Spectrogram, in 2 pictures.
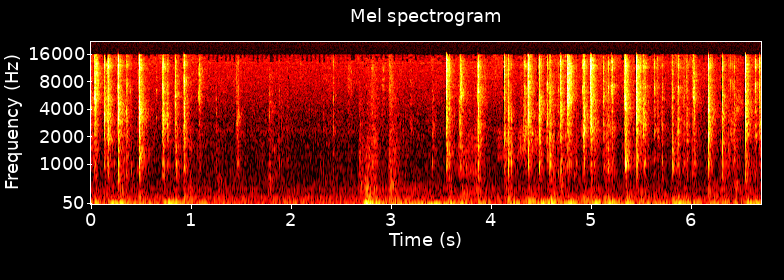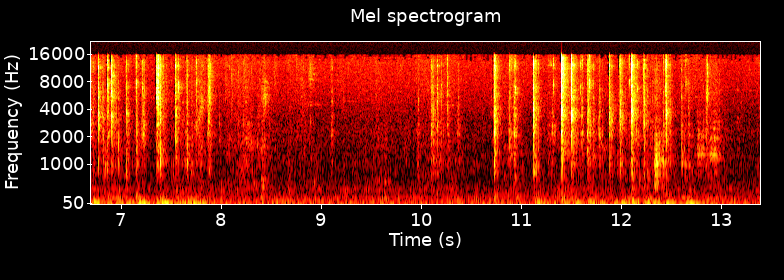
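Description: Both hands, using long painted nails and fingertips, rapidly tap the membrane keys of a black plastic Logitech full-size keyboard with a hollow shell. Quick bursts of bright, clicky taps with a soft low thud are separated by brief quieter pauses.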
